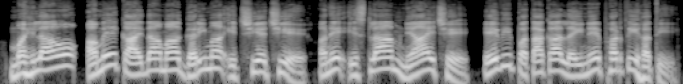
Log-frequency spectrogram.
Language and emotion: Gujarati, neutral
